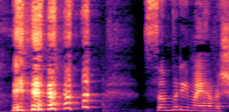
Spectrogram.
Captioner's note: laughs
